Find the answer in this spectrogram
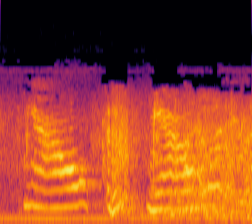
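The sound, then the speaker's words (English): A voice imitates a cat meowing, giving two loud, drawn-out, wavering meows with a brief sharp cry between them and no other talk. “Must be that darn cat that keeps coming in here.”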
